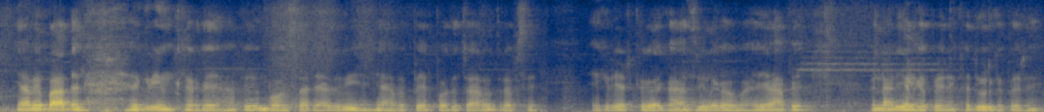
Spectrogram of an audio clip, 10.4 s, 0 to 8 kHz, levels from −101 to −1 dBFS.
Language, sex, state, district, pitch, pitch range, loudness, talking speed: Hindi, male, Bihar, Muzaffarpur, 125 Hz, 125-130 Hz, -23 LUFS, 215 wpm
